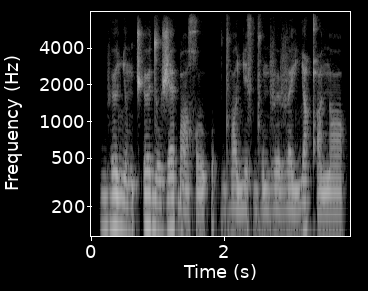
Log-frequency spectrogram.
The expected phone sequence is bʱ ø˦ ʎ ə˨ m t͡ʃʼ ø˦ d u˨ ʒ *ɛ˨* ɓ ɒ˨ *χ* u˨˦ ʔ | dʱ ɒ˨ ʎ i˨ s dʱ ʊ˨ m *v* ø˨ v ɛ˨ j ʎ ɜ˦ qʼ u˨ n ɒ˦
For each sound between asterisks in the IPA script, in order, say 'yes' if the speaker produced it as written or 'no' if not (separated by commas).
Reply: no, yes, yes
